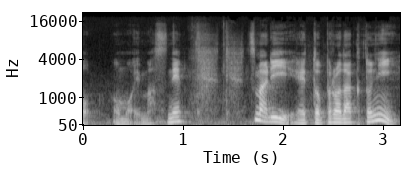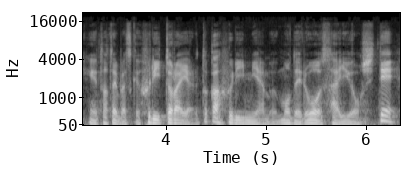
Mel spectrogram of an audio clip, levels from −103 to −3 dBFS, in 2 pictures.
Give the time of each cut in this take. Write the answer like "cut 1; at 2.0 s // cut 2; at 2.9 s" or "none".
cut 1; at 1.4 s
